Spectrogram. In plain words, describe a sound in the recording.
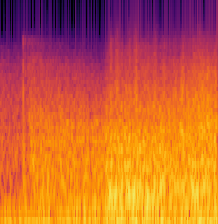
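An electric crackle of lightning zaps.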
